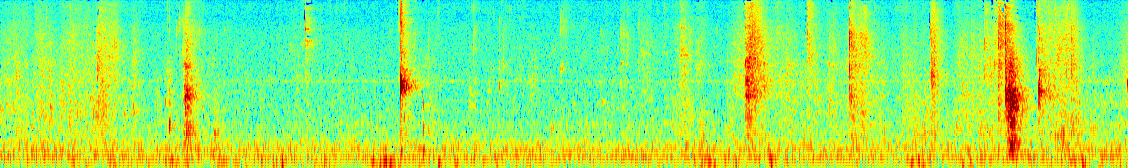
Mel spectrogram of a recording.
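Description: Mouth chewing a bite of deep-fried crab ball: scattered soft wet clicks and lip smacks, with one sharper click about three seconds in and a few more near the end.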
